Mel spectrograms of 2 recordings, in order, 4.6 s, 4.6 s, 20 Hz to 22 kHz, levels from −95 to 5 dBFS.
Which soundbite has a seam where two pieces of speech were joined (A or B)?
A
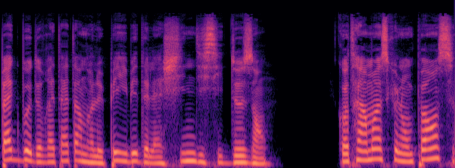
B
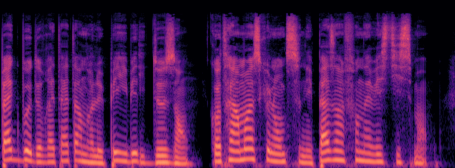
B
